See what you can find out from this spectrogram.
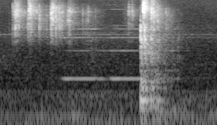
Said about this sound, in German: Ähm, ja, du kannst, äh, das ist Close Combat, mhm. kannst einmal auf Close Combat würfeln.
